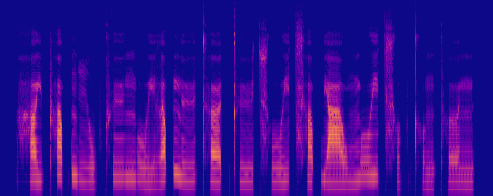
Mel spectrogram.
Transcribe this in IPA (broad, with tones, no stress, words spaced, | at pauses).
hɐ˧jpʰɐ˥p̚ŋiː˨w kʰyː˧ŋuː˨˩j lɐ˥p̚n̪yː˨˥t̪ʰœː˨˥t̚pʰyː˨ t͡sʰuː˨˥jt͡sʰɐ˨˥p̚ jaː˨˧w muː˥jt͡sʰʊ˨k̚t̪ʰʊ˨˩ŋ pʰɵ˧n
